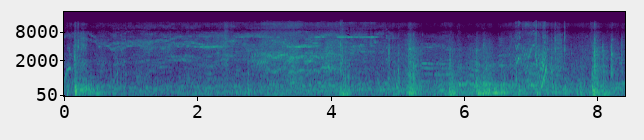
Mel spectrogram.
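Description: Alpine coaster sled rolling along its steel rail into the station as it slows, wheels running and squealing on the track, with several sharp clunks.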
